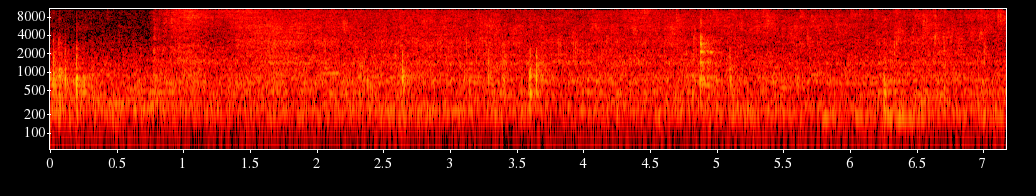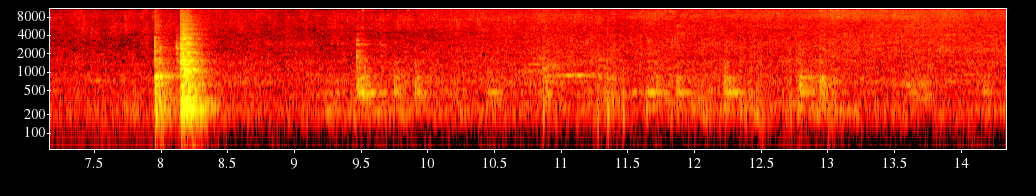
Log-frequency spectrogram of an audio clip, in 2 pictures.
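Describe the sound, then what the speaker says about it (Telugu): Dried fish tipped into a hot pan with turmeric sizzles and crackles steadily, with one sharp clatter as the fish goes in, then a continued low frying hiss. "పసుపు వేసిన తర్వాత కడిగి పెట్టుకున్న ఈ వట్టి చేపలు వేసుకోవాలి."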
